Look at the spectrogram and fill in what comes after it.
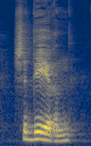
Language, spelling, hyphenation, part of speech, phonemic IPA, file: Dutch, cederen, ce‧de‧ren, verb, /səˈdeːrə(n)/, Nl-cederen.ogg
- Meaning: to cede, to hand over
